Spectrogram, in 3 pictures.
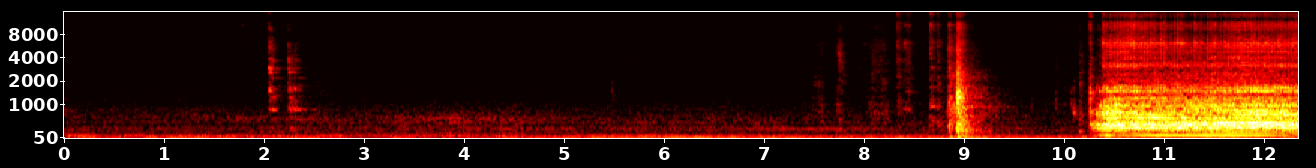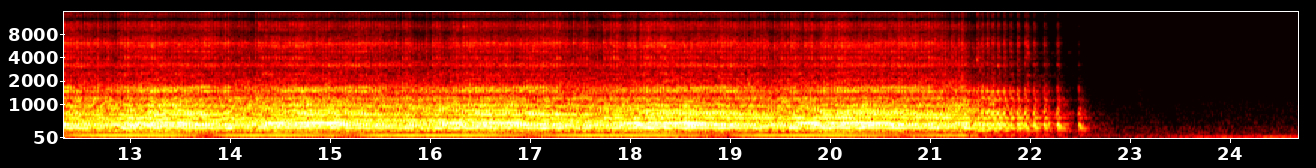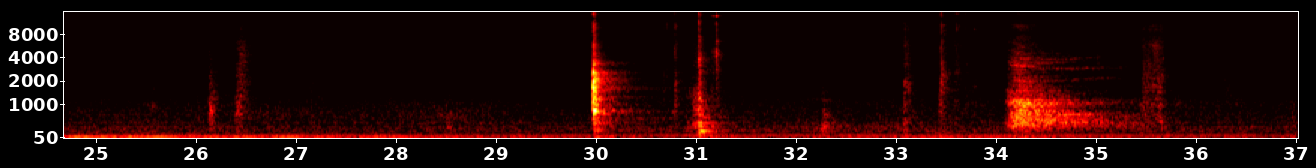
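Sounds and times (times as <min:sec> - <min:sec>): drill press whirring: 0:10.2 - 0:22.6.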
